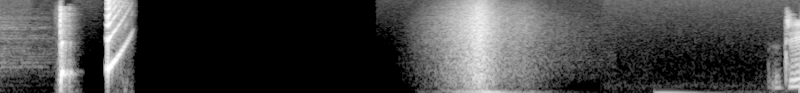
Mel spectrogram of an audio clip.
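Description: Editing sound effects for a segment change: two quick rising plops about a third of a second in, then a single whoosh that swells and fades a little over two seconds in.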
